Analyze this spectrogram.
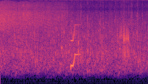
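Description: A short rising game chime confirms a menu choice.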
